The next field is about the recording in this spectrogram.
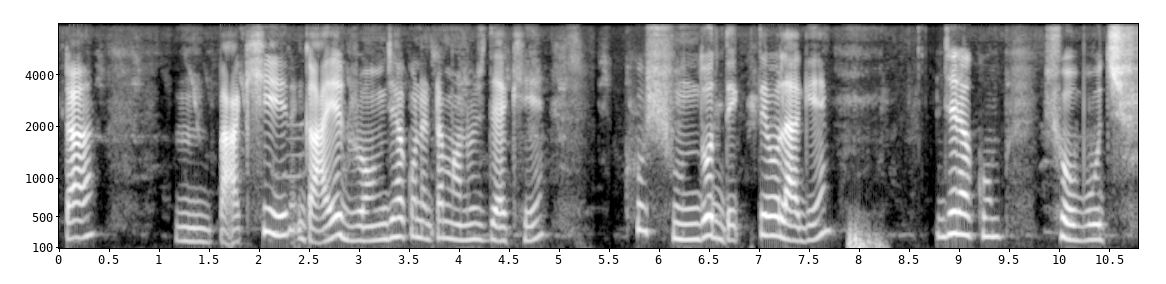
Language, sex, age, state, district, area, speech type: Bengali, female, 30-45, West Bengal, Dakshin Dinajpur, urban, spontaneous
